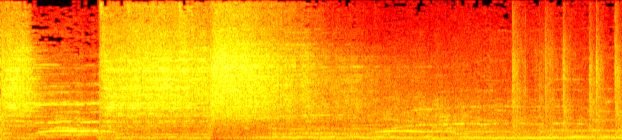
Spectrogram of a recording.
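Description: Rock band playing live: drum kit and electric guitars in a steady, loud wall of sound, with a shouted vocal over it and crashing drum and cymbal hits near the end.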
